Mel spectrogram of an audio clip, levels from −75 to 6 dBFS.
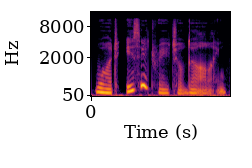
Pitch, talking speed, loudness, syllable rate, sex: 210 Hz, 170 wpm, -16 LUFS, 4.6 syllables/s, female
